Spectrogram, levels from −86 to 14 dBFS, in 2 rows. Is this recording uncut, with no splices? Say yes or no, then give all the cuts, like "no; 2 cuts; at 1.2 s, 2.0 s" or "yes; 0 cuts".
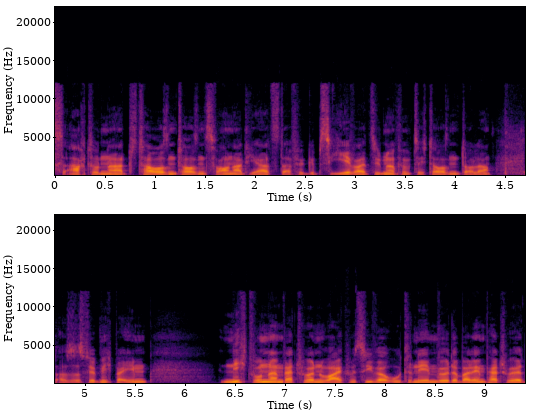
no; 2 cuts; at 4.7 s, 7.0 s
